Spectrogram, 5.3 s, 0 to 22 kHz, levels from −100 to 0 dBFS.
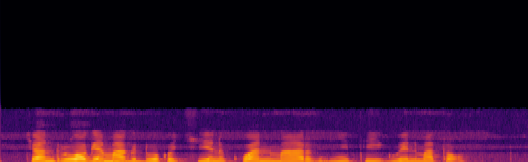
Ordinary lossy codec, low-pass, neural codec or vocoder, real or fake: none; 7.2 kHz; none; real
